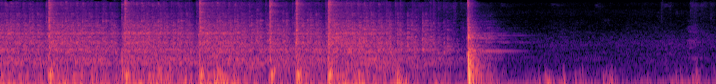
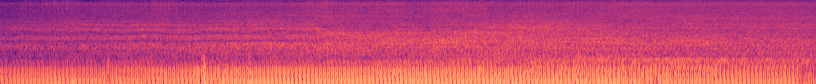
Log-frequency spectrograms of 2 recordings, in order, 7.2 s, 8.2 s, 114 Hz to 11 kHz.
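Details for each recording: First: Toro MX5050 zero-turn mower, Kohler KT735 7000 Series 24 hp with smart choke, hot engine at shutdown: rough uneven running with sharp pops then a loud bang; runs on or backfires only when hot, fine when cold; suspected fuel cutoff problem. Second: Toro MX5050 zero-turn, Kohler KT735 24 hp V-twin with smart choke, hot after mowing, after fuel solenoid pin restored and brake box replaced: deep V-twin thrum winds down cleanly at shutoff with no backfiring or sputtering.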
